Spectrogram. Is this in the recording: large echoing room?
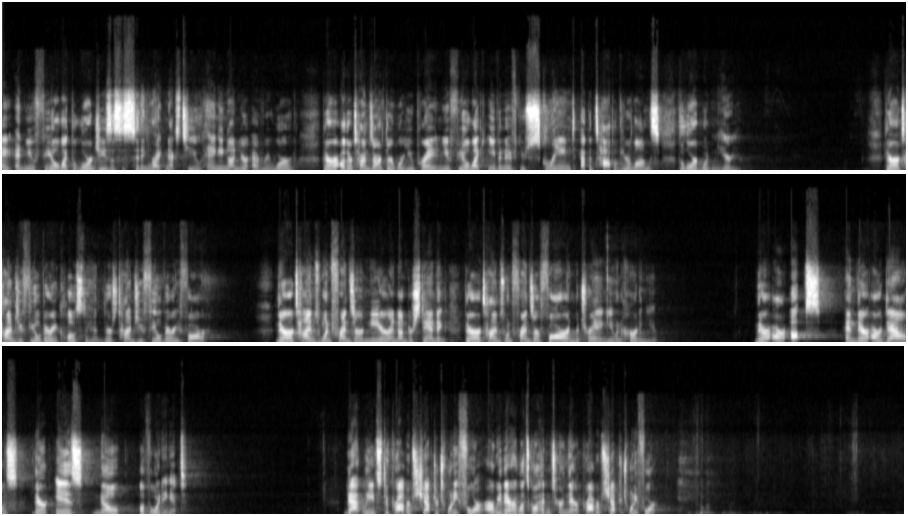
yes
